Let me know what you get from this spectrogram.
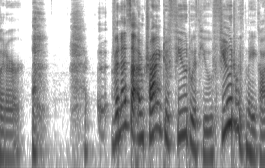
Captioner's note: laughs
